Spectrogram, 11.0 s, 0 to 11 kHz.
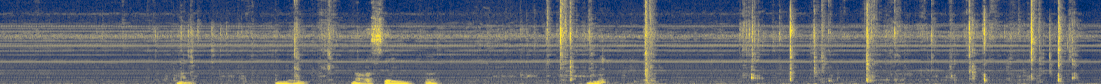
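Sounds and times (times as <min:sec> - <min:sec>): plastic seal crinkling: 0:05.2 - 0:06.6, 0:07.4 - 0:10.9
scissors snipping plastic: 0:05.3 - 0:06.6, 0:07.4 - 0:10.9.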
